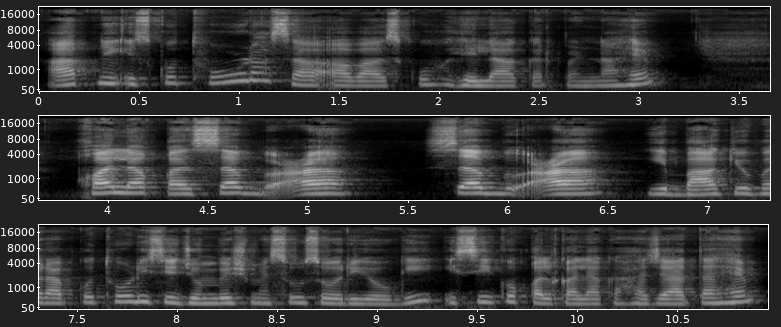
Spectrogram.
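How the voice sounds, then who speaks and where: A woman with an Urdu accent teaching Quran recitation, explaining the rules step by step and pausing to check that listeners have understood. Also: mid-range voice, warm tone. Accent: Pakistani Urdu. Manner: explains step by step, then recites slowly and drawn out; checks understanding with repeated "clear?". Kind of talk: recorded recitation lesson.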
